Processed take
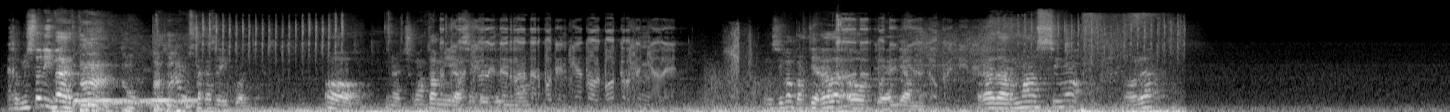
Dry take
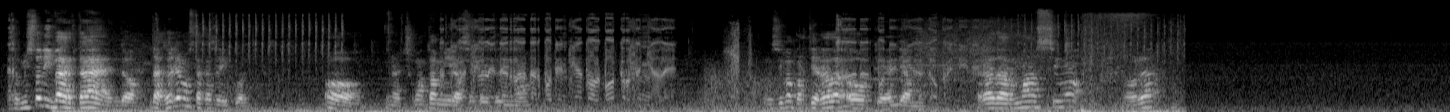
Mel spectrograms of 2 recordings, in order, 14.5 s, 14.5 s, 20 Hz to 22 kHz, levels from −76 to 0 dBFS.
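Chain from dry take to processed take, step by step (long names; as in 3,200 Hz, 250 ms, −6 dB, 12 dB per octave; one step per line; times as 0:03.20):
0:06.83–0:07.89: background noise white −68 dBFS
bass and treble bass +10 dB, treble +13 dB
in parallel at −6 dB: hard clipping −15.5 dBFS, distortion −12 dB
on the sum: low-pass that shuts in the quiet parts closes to 2,200 Hz, open at −12.5 dBFS
0:00.72–0:01.98: frequency shifter −470 Hz
on a send at −18.5 dB: convolution reverb, pre-delay 3 ms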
